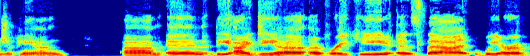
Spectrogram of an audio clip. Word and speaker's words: Reiki: It's Reiki.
